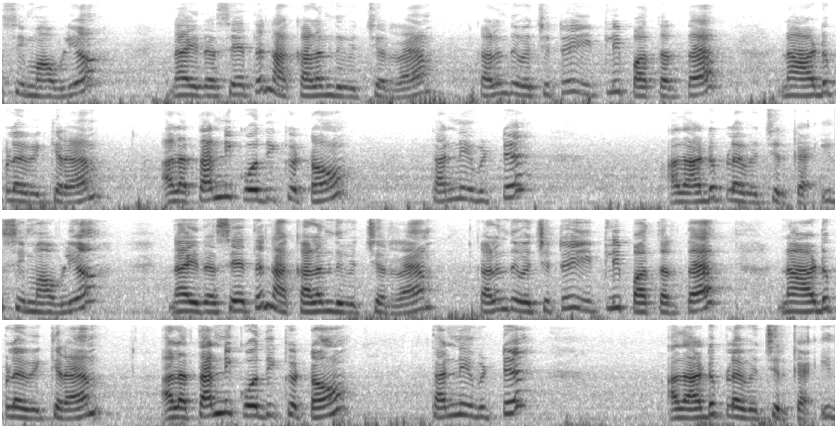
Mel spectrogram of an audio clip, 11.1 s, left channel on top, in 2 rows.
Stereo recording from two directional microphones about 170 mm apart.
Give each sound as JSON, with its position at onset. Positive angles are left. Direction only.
{"t": 0.1, "sound": "a woman's voice", "side_deg": -25}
